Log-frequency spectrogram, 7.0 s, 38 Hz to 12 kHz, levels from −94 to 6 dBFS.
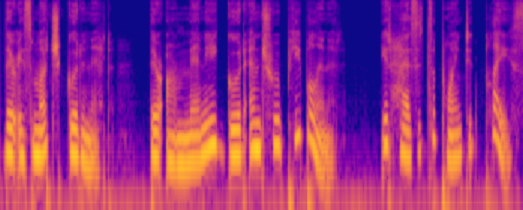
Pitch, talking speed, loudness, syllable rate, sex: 180 Hz, 170 wpm, -17 LUFS, 4.9 syllables/s, female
